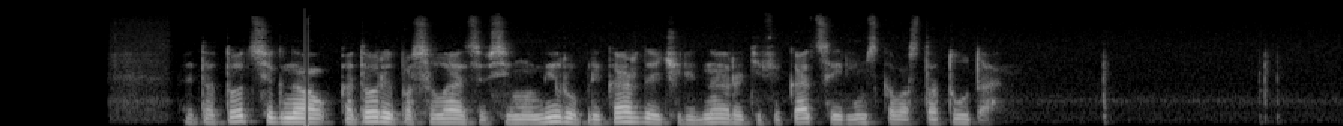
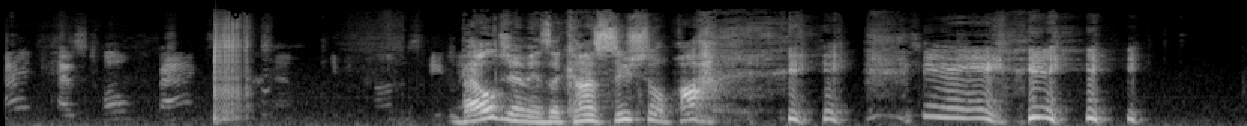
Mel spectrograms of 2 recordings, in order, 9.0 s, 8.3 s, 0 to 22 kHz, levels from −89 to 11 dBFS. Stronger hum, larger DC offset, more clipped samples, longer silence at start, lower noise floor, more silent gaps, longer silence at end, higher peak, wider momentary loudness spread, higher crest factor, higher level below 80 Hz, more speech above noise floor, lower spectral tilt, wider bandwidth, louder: neither; neither; neither; first, 1.25 s vs 0.05 s; first, -66 dBFS vs -60 dBFS; neither; first, 1.6 s vs 0.75 s; second, -6 dBFS vs 0 dBFS; second, 11 LU vs 20 LU; about the same, 20 dB vs 20 dB; second, -64 dBFS vs -54 dBFS; about the same, 41 dB vs 41 dB; first, -6.5 dB/octave vs -3.5 dB/octave; second, 12.5 kHz vs 16 kHz; second, -25 LUFS vs -18 LUFS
